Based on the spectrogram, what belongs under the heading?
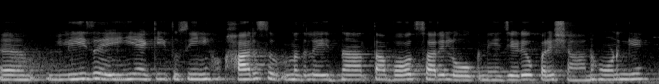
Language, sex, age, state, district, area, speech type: Punjabi, female, 30-45, Punjab, Patiala, urban, spontaneous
